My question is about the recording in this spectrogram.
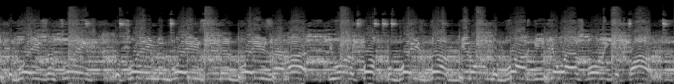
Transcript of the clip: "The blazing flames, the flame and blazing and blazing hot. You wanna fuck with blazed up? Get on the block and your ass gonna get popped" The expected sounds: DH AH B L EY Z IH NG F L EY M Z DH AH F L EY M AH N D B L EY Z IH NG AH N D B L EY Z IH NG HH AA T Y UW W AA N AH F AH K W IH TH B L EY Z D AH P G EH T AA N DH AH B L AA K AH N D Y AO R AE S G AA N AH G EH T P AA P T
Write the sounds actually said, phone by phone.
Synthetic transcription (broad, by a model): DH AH B L EY Z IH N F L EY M DH AH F L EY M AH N B L EY Z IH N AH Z B L EY Z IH HH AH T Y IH W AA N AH P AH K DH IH B L EY Z D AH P G EH T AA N DH AH B L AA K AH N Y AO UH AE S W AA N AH G EH T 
